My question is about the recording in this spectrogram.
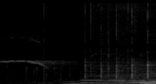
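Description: Quiet start of live band music: a high tone held for about half a second that then bends downward, followed by a low held note and a few light clicks as the playing begins.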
